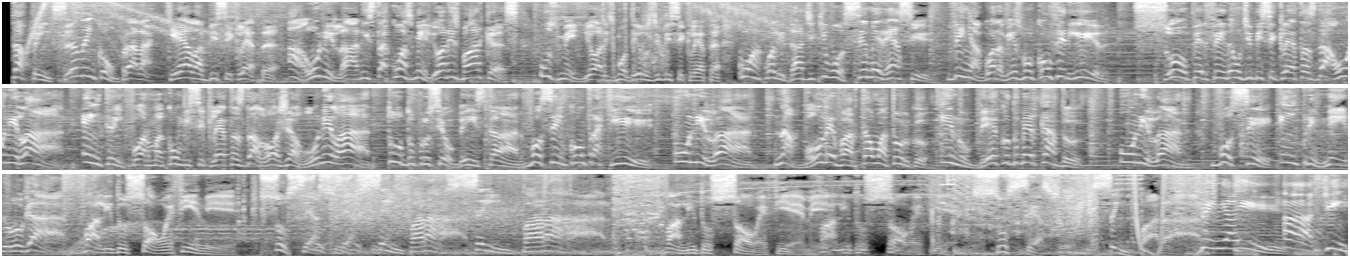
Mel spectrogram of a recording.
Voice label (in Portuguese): locutor, Vozes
